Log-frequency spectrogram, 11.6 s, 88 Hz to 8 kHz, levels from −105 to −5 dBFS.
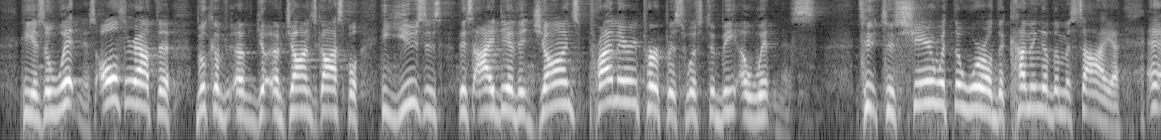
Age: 40-59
